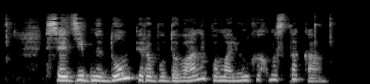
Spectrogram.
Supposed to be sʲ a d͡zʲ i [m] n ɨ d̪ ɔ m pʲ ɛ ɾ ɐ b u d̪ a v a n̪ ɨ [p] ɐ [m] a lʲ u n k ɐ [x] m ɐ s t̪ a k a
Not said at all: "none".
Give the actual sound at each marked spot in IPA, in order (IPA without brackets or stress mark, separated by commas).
b, p, m, x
